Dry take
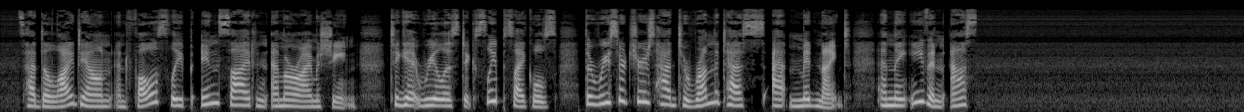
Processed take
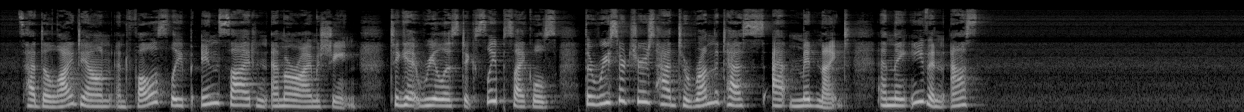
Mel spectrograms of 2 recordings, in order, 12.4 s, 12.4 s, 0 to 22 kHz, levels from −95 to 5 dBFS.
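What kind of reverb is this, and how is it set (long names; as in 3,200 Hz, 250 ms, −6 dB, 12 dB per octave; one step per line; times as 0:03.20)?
four-comb reverb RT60 0.5 s, combs from 31 ms, DRR 18.5 dB
level −2 dB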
